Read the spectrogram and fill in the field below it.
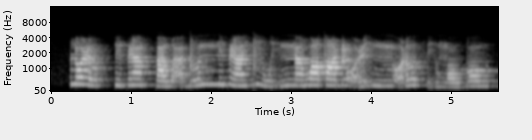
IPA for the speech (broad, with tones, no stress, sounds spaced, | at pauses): ɳ ɔ˧ ɭ ɤ˨ pː ĩ˨ p ɭ ã˧ pː a˨ w a̰˨ d ɤ˨˦ nː ĩ˦ p ɭ ã˧ i̯ d i˦˨ w ḭ˨ nː ã˧ w ɔ˦ tˤ ɤ˦ ɖʱ ɔ̰˦˨ ɭ ḭ˧ nː ɔ̰˧ ɽ ɤ˦ θ ḭ˨ u̯ ŋ ɔ˨ u̯ ɡ ɔ˦ u̯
